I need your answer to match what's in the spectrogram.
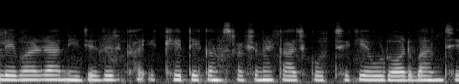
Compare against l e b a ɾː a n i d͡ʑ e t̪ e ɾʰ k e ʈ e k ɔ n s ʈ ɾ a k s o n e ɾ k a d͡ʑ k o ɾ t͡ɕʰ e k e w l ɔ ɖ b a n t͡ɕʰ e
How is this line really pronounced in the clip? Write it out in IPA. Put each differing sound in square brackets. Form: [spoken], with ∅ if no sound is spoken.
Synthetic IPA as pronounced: l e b a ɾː a n i d͡ʑ e [d̪] e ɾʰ [kʰ] e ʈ e k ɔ n s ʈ ɾ a k [ʃ] o n e ɾ k a d͡ʑ k o ɾ t͡ɕʰ e k e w [ɾ] ɔ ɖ b a n t͡ɕʰ e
